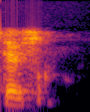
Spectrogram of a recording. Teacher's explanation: The neutral tone is toneless. It is pronounced softly and is short like a staccato or like a hiccup.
